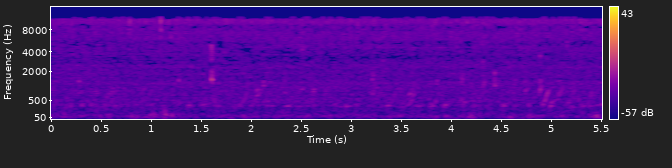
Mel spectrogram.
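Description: Steady, faint outdoor background noise with a few faint ticks.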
